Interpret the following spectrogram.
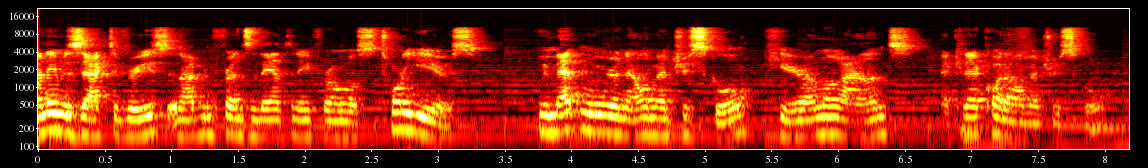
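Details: Adult man; Normal speech.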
